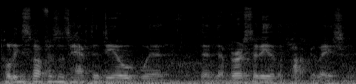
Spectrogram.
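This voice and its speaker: A man's voice: lowish voice, quick pace, noisy background. A man hosting a talk show, blunt and pressing his points with a repeated "okay?". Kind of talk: casual interview talk.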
